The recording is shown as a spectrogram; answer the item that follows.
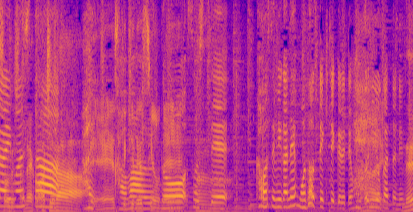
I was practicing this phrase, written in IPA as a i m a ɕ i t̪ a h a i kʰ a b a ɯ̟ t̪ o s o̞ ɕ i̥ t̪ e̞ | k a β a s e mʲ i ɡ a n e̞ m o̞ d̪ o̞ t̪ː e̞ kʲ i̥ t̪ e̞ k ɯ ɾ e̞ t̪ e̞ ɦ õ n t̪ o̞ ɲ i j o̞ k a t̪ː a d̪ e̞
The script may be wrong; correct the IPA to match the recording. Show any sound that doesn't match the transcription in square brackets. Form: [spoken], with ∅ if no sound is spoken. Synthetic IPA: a i m a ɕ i t̪ a h a i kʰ a [β] a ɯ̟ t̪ o s o̞ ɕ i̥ t̪ e̞ | k a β a s e mʲ i ɡ a n e̞ m o̞ d̪ o̞ t̪ː e̞ kʲ i̥ t̪ e̞ k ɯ ɾ e̞ t̪ e̞ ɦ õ n t̪ o̞ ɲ i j o̞ k a t̪ː a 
